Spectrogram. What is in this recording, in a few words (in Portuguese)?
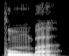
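"pumba", português europeu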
